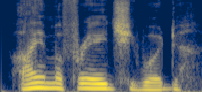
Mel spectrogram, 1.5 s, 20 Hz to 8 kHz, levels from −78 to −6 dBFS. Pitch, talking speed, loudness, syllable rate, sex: 140 Hz, 160 wpm, -14 LUFS, 4.2 syllables/s, male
